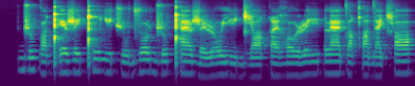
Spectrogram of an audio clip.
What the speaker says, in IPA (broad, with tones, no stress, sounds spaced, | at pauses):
ɖ͡ʐ u˦ ɡ ɒ˨ ǃʼ e˧ ʐ i˧ ǃʰ u˦ ʎ i˧ t͡ʃ u˨ d͡z u˦ lˠ ɖ͡ʐ u˧ ǃʰ æ˦ ʐ e˨ ɭ o˨˦ j i˨ d͡ʑ ɒ˨ q i˨ ʁ o˧ ɭ i˦ | l æ˧ t ɒ˨ qʼ ɒ˨ d æ˨ t͡ɕʰ ɒ˦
